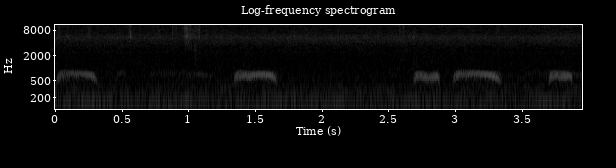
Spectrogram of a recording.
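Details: Spotted dove cooing where a decoy and tent blind are used to draw distant wild birds on a windy day; soft hollow two-part coos, brief note then drawn-out arched note, with gaps and a low rumbling background.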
